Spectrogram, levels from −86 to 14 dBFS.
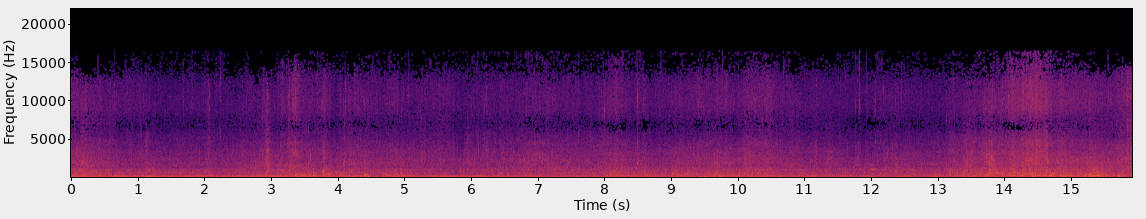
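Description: Four sharp, isolated clicks cut through the sound at 5.68, 7.74, 10.91 and 13.82 seconds, each a single instant with no gap or dropout around it. These are most likely dropped samples: about 0.7 ms of audio goes missing each time, so the waveform jumps straight from one value to a later one. That step is far too brief to remove anything audible, but the discontinuity itself registers as a click, a thin vertical line across the spectrum.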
